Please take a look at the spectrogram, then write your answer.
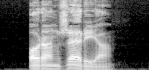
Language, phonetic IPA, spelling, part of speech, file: Polish, [ˌɔrãw̃ˈʒɛrʲja], oranżeria, noun, Pl-oranżeria.ogg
